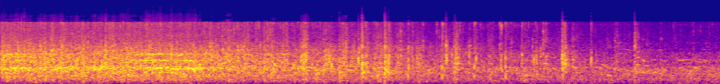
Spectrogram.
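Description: A large crowd cheers and chatters in an echoing hall, then quiets down.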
